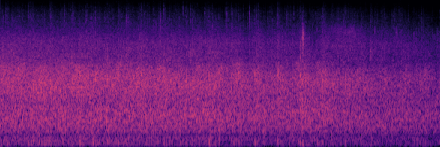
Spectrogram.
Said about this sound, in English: Okay, round of applause, please. for these gentlemen up here.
